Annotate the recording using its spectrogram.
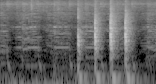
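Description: Four quick knocks, about four a second, in the second half, from a rigid plastic card top loader being tapped against the table to settle the card inside. Electronic background music plays throughout.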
